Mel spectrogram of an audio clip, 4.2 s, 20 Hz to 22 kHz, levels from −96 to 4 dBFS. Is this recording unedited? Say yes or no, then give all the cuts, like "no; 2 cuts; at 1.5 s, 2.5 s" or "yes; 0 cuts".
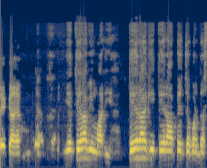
no; 1 cut; at 1.1 s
